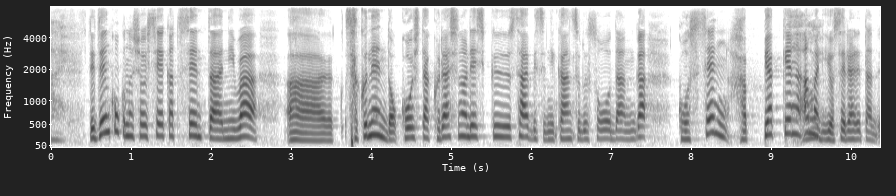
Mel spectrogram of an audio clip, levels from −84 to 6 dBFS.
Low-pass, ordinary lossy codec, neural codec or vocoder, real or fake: none; none; none; real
